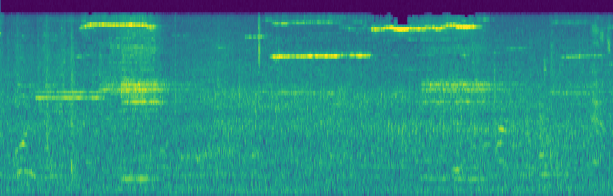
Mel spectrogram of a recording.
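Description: Steady road traffic noise with short vehicle horn toots, about a second in and again a little past four seconds.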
